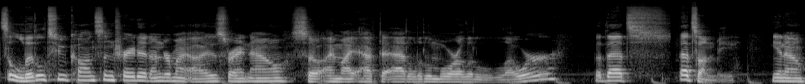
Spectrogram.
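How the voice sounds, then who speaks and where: A man talks with lively intonation at a fairly slow pace while noticeable background noise carries on behind him. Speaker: beauty youtuber. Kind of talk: makeup tutorial. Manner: casual, chatty.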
